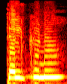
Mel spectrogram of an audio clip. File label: "tilakanna", Punjabi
